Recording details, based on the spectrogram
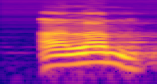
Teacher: mim sukun bertemu ya idhar safawi dibaca jelas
